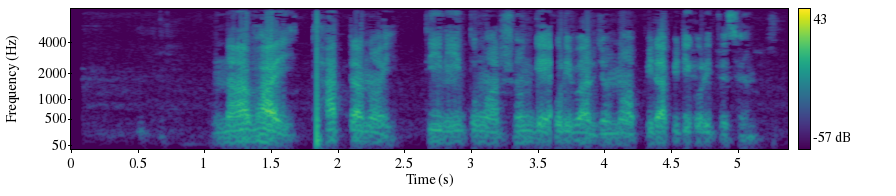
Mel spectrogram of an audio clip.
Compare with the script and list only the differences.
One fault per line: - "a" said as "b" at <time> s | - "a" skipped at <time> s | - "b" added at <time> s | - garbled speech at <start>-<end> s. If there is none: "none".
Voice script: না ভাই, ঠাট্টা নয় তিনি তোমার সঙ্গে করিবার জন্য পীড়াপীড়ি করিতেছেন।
none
